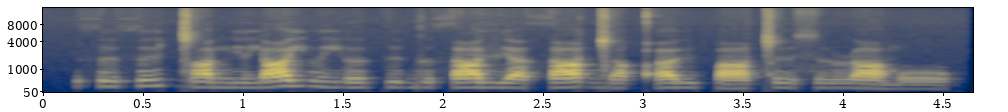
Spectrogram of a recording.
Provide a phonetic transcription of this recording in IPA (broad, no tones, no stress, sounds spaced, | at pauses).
θ y θ y ɡ͡ǀ ɑ mʲ ø j ɑ j ʉ j ø k y ɡ ʉ θ ɑ vʲ ɑ θ ɑ ɡ͡ǀ ø qʼ y p ɑ ǀ y s ʉ ɹ ɑ m o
